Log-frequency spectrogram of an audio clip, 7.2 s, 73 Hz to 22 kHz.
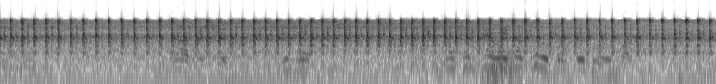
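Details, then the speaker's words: Mitsubishi 4G63 engine, sudden cylinder-head clatter that began at idle in neutral at a light: sharp even tick about three times a second over steady idle, unchanged; top-end knock, hydraulic lifters suspected, not confirmed. "Прям долбит, сильный, ничего не изменилось. Как работал, так и работает."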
